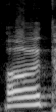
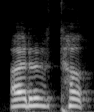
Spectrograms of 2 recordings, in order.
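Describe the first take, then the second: First: The r sound is dropped from the word. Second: The r sound is clearly pronounced in the word. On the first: The speaker calls it wrong. "अथ म्हणू नको हां" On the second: The speaker calls it right. "रचा उच्चार स्पष्ट पाहिजे"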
